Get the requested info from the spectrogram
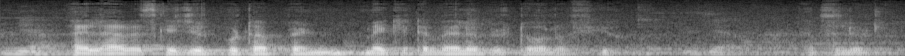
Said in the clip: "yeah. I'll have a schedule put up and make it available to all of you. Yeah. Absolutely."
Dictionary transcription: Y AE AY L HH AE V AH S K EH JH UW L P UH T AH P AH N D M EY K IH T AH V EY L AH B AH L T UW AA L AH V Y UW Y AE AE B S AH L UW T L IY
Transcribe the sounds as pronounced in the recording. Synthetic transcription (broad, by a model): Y AY L HH AE V AH S K EH JH UW L P UH T AH P AH N D M EY K IH T AH V EY L AH B AH L T UW AA L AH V Y UW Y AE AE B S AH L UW T L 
